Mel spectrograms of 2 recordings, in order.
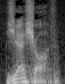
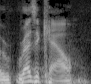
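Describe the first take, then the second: First: It begins with a zh sound, like Jeshoff. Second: It begins with a rolled R, read letter by letter. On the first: This is how local people actually say the name. The speaker calls it right. "in Polish it's uh, pronounced uh" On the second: This is how the name looks when read from its spelling. The speaker calls it wrong. "it looks like Rezikov"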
